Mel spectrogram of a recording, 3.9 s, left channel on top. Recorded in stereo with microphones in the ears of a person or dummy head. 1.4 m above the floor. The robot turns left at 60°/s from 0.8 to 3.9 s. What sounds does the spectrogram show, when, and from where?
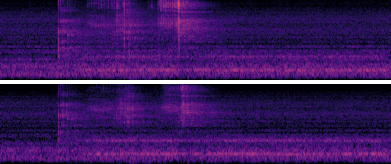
0.6 s a camera shutter: 20° left (ahead or behind), 2.5 m; by 2.0 s 75° left (ahead or behind), 2.5 m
